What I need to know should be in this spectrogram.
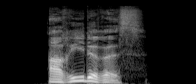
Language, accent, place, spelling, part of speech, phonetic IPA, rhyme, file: German, Germany, Berlin, arideres, adjective, [aˈʁiːdəʁəs], -iːdəʁəs, De-arideres.ogg
- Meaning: strong/mixed nominative/accusative neuter singular comparative degree of arid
